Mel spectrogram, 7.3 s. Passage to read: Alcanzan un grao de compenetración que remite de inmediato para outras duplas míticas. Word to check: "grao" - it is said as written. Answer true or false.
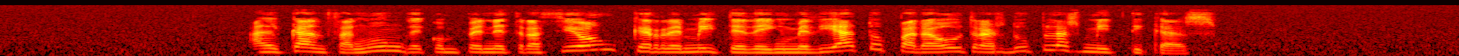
false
